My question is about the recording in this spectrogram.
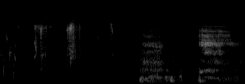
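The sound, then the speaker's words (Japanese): Wet mouth sounds: a run of quick slurping sips followed by two heavier, fuller gulping swallows while drinking breast milk, all loud with no talking. “止める暇もないくらいに夢中で飲んでしまっています。”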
